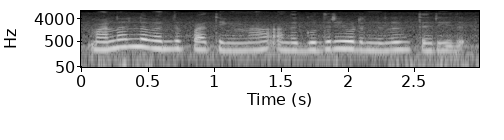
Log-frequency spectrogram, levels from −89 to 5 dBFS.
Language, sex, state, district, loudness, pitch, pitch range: Tamil, female, Tamil Nadu, Chennai, -15 LUFS, 240 Hz, 230-255 Hz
